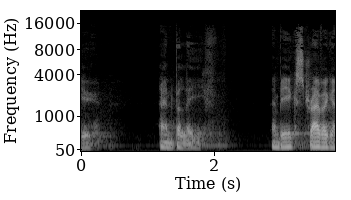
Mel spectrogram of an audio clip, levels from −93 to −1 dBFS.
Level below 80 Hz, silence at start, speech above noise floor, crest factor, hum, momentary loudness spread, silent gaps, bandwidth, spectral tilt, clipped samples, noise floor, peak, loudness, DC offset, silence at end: -72 dBFS; 0 s; 45 dB; 24 dB; none; 23 LU; none; 15.5 kHz; -4.5 dB/octave; under 0.1%; -83 dBFS; -16 dBFS; -39 LUFS; under 0.1%; 0 s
